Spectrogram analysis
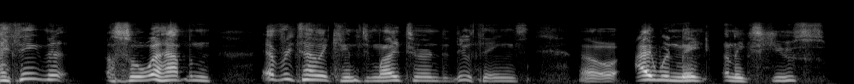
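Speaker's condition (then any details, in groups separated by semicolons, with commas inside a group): Cerebral palsy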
